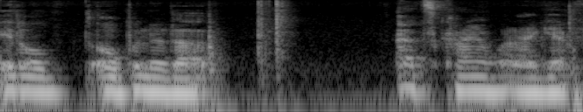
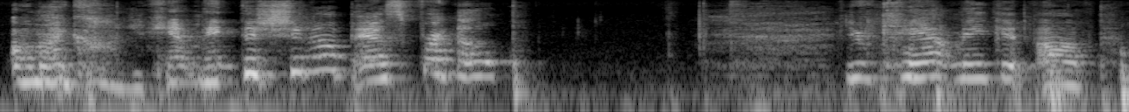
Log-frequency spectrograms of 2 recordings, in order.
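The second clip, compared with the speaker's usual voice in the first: real excitement; 8 semitones higher than usual. Real, not acted. Reader amazed at repeated cards, excited high exclaims. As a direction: let it burst out, amazed by the cards.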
